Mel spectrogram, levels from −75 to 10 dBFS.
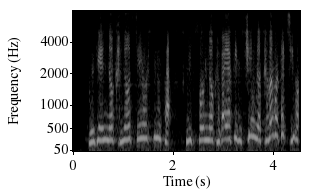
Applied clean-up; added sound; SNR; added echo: neural separator model SepFormer DNS4.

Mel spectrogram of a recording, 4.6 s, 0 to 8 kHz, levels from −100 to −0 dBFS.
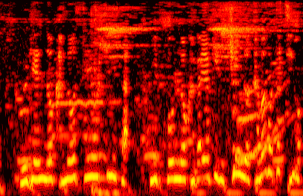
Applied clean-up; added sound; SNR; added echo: classical method Wiener filter.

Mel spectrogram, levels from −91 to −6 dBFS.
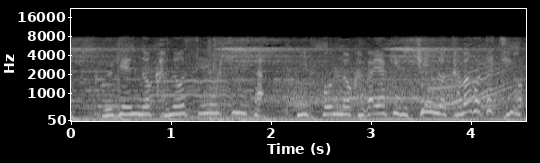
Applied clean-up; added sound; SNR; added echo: none; none; none; none.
